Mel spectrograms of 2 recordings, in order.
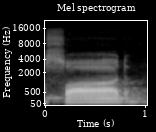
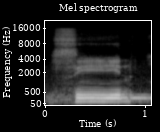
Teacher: تو صاد کو موٹا اور سین کو باریک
